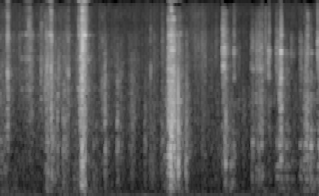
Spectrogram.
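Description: Metal clinks and knocks as a corrugated gas connector line is handled and set down on the floor and its fitting is worked loose at the shutoff valve: a few sharp, separate knocks, the loudest a little past halfway.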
